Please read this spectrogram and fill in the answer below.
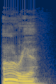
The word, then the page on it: aria: British English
